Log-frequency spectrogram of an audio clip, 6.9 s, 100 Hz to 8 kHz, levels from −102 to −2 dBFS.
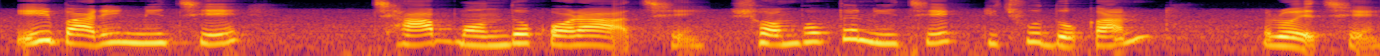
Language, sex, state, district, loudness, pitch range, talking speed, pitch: Bengali, female, West Bengal, Jhargram, -14 LUFS, 255-310 Hz, 115 wpm, 280 Hz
